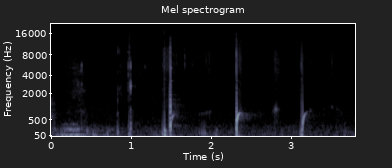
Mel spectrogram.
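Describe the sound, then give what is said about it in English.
A faucet drips in slow, irregular plinks, each drop a sharp tap with a short upward-gliding pitch, about four or five drops in a few seconds over a soft, hushed background. “And then a, a water faucet.”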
